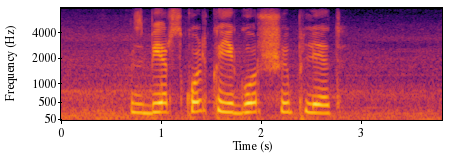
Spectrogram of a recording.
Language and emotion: Russian, neutral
